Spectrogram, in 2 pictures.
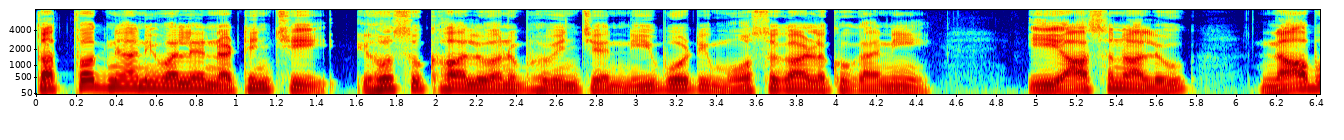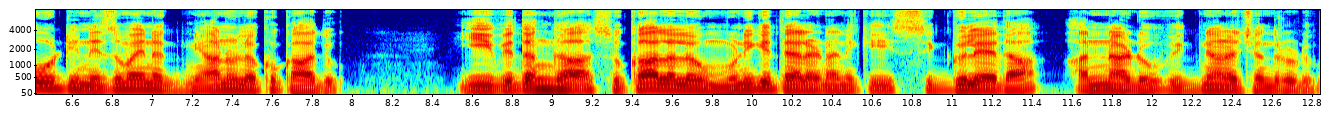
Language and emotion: Telugu, neutral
